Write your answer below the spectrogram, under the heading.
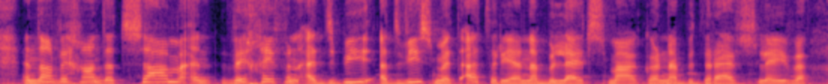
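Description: Through noticeable background noise, a woman speaks at a fairly high pitch and moderate pace with ordinary pitch variation, hardly any pauses and very even loudness. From Tunisia. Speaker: director of a women's emancipation institute, activist. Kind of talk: panel discussion. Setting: studio.

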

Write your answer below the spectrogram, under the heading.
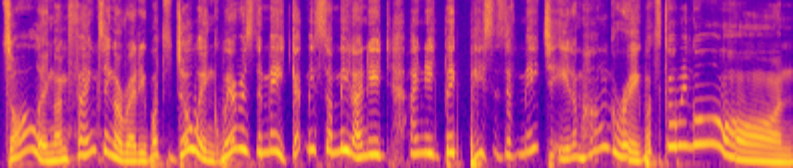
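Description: The voice is a put-on character act. Its pitch is high. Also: moderate pace. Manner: dramatic, demanding.

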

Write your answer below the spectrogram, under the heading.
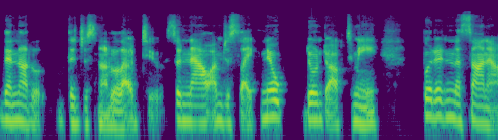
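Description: A woman's fairly low, somewhat breathy voice moves at a fairly quick pace with fairly even intonation, the sound dry and close with no echo against a quiet background. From India, Mumbai. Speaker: entrepreneur and media coach. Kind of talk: interview. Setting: office.

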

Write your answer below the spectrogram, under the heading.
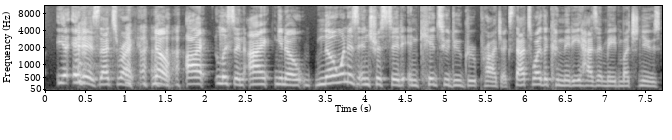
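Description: A woman with an American accent talks in an ordinary speaking voice at a fairly high pitch. She keeps a moderate pace with hardly any pauses and ordinary pitch variation. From California, South Bay. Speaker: comedian and writer. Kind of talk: casual chat.

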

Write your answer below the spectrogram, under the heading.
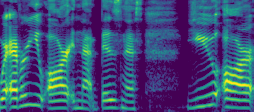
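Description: In a very clean recording with a silent background, a woman with a strong Southern US accent speaks in an animated tone at a fairly high pitch. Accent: thick Southern. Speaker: podcast host, marketing coach. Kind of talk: casual solo podcast talk. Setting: home studio with USB mic.

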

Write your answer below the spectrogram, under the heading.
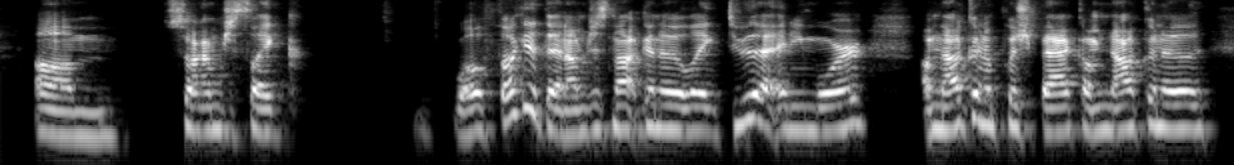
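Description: In a very clean recording with a silent background, a woman talks at a moderate pace with fairly even intonation and a somewhat breathy voice. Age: 20s. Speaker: nonprofit employee. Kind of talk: counseling session conversation.

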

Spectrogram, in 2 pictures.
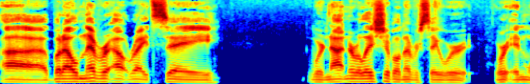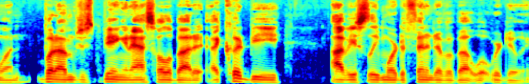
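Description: A man's plain, everyday voice with an American accent, fairly low in pitch, at a fairly quick pace with fairly even intonation, on a very clean recording with a silent background. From Chicago. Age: 30s. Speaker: stand-up comedian. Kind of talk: casual chat.

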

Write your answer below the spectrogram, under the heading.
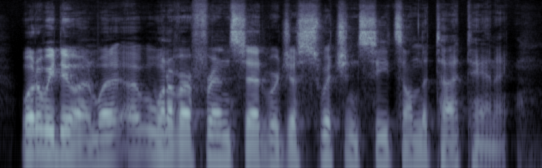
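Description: A man with a plain, everyday voice speaks fairly quickly, at a medium pitch with fairly even intonation. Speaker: podcast host, addiction counselor. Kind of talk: casual interview. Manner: laughs often.

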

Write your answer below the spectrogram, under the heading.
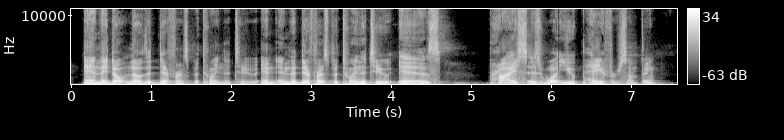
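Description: A man with an ordinary speaking voice, fairly low in pitch, with lively intonation, a moderate pace and an American accent, on a very clean recording with a silent background. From Kansas. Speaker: auto repair shop owner. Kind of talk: casual chat. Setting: recorded live at a conference.

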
